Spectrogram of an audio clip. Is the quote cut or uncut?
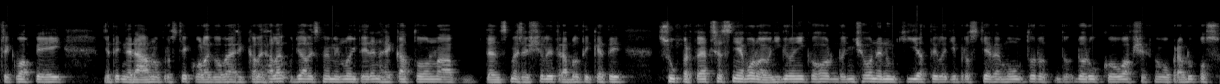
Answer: cut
